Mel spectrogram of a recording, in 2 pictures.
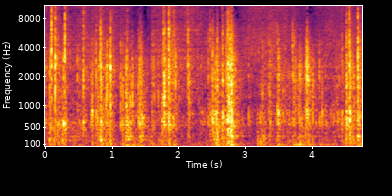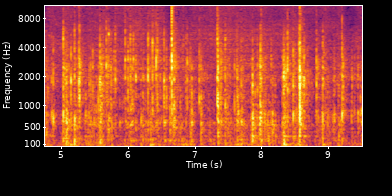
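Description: Long nails scratch and tap the surface of a hollow roll of brown kraft wrapping paper with a star print, held diagonally. The result is a dense run of dry, papery crinkles and quick bright taps that rise and fall in bursts, with little low end and almost no ring after each touch.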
